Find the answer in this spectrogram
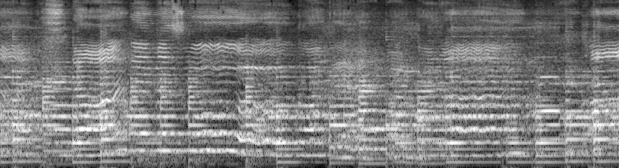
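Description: A woman singing an Ethiopian Orthodox mezmur (devotional hymn) in a wavering, ornamented melody, over instrumental accompaniment with a bass line that steps from note to note.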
